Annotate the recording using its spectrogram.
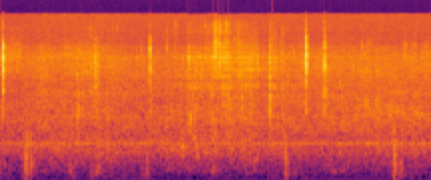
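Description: Steady wind and water noise around a small boat, broken by a few sharp clicks and knocks, the loudest right at the start.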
